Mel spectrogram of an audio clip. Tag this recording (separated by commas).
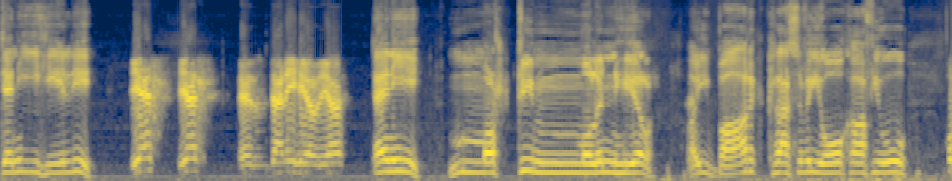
Speech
